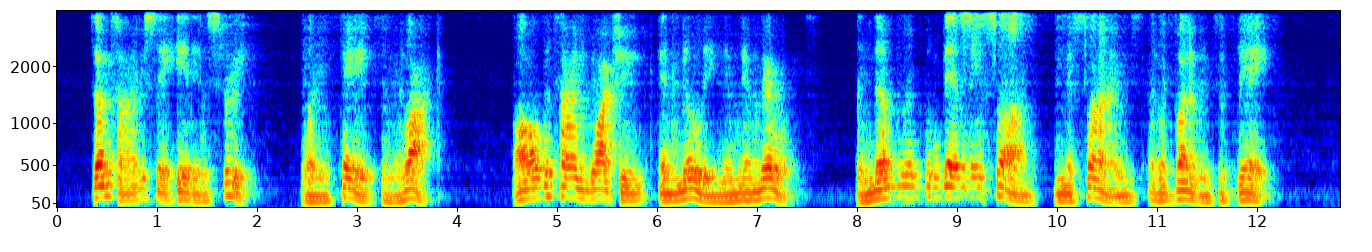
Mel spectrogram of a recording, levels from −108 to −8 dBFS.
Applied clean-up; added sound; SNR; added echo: neural mask model DeepFilterNet 3.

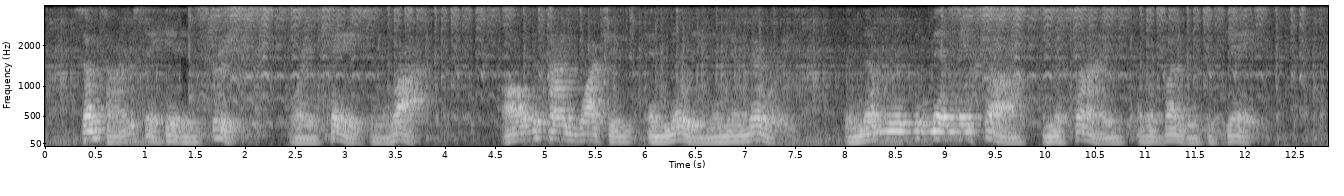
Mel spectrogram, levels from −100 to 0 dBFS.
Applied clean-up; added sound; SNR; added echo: none; Engine; 13 dB; reverberation time 0.6 s.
